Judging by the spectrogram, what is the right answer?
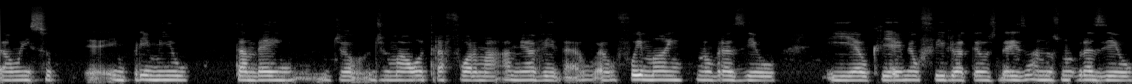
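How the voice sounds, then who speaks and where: This woman's words come very slowly, in a flat, monotone delivery. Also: medium pitch for a woman. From Argentina. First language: Spanish (speaking Portuguese). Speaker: multicultural coach. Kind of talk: interview on live stream.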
